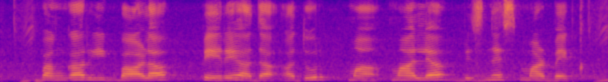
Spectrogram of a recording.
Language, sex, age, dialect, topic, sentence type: Kannada, female, 18-24, Northeastern, banking, statement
